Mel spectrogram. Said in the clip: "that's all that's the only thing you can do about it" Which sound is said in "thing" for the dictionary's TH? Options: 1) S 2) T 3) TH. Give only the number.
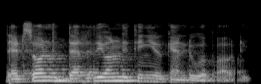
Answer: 2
